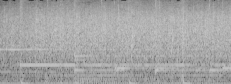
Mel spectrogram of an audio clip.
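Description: Rainfall sound effect, a steady hiss of heavy rain, over background music with held notes and a soft low pulse about twice a second.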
